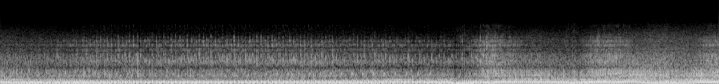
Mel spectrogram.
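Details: 2001 Dodge Dakota 4.7 L V8 after muffler delete (straight pipe in place of muffler, catalytic converter kept): loud deep rumble idling evenly with a couple of throttle blips. Normal idle with straight-pipe exhaust.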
